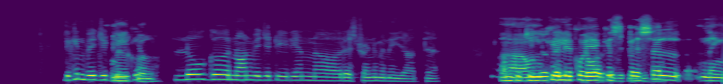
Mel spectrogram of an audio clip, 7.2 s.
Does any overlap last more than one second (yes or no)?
yes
